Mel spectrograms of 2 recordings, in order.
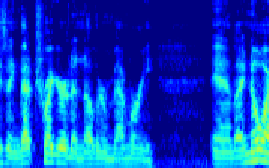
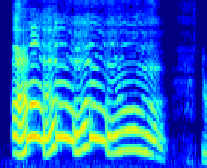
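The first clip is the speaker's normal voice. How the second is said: hammed-up crying, much higher, louder and slow; mock wail; 15 dB louder than usual. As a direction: wail it like a fake sob. Sudden wailing aside.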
